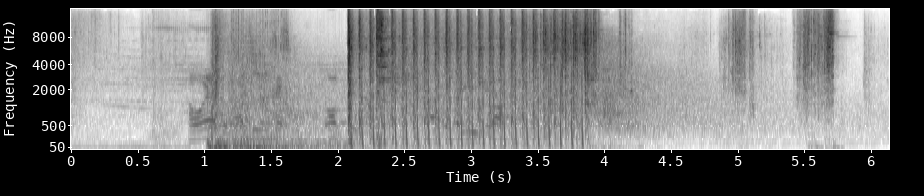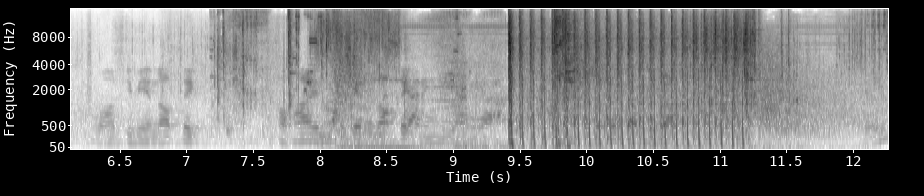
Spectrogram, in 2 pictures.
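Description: A rapid-fire gun shoots loud bursts.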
